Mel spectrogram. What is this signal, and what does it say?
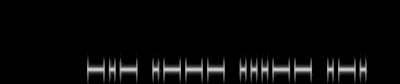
Morse code, heard as a keyed tone, about 22 wpm, 700 Hz. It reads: KJ3R
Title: USA Call Signs - 4 Characters - Repeated 3x - 22wpm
